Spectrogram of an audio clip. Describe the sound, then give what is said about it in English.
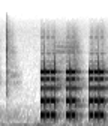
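An electronic medical alarm attention tone, meant to announce an alarm about a problem related to a patient's medication, plays three short bursts, each a quick cluster of stacked, harmonic beeps in a bright mid-high pitch, loud and alone after a brief click. “What you might do is you would announce an alarm by using something like this.”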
